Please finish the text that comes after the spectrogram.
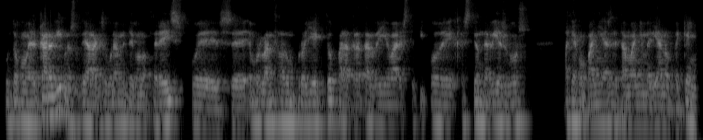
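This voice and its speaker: Man, middle-aged, Galician accent, lowish pitch, hesitant with fillers, echoey room. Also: bright, forceful tone. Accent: Galician Spanish. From Galicia, Spain. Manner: hesitant, many fillers and restarts. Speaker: panel speaker, economist. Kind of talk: panel talk. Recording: roomy echo.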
